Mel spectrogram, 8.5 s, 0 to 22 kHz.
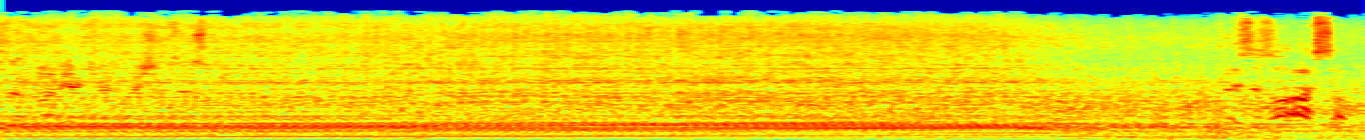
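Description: A 1966 Pontiac GTO with a stock 389 engine and two-speed Pontiac transmission idles loudly close by, a steady low rumble with a slight rise in pitch, heard under people talking.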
